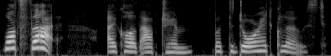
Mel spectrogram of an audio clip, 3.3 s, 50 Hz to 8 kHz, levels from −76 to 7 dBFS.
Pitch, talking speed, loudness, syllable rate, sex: 235 Hz, 200 wpm, -20 LUFS, 5.5 syllables/s, female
